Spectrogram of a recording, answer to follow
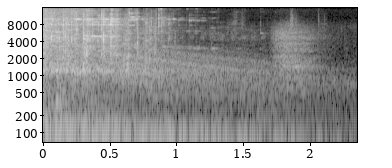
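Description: Glass shattering, the crash's noisy tail dying away over about a second and a half with a falling sweep under it: a sampled film sound effect, struck just after a count of three, in a hardcore techno track.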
